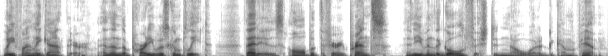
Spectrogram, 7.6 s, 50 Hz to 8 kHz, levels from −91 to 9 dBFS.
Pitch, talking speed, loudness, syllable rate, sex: 115 Hz, 230 wpm, -21 LUFS, 6.2 syllables/s, male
